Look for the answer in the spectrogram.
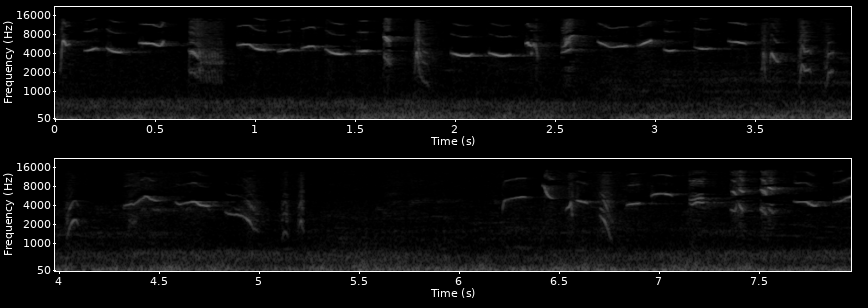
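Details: A thrush, a blue anis (orange-headed thrush relative, "anis biru"/selendang biru) sings a quick run of varied high whistles, slurred notes and sharp chirps, over a steady low rumble of background noise.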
